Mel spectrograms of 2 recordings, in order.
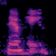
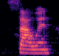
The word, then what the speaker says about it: Samhain: So if you've seen that, a lot of people pronounce it Samhain because they've never heard, it's like originally an Irish Gaelic word, Samhain. However, it's a very ancient word. We don't actually know that it's supposed, we think it's pronounced Samhain, but we don't actually know that.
